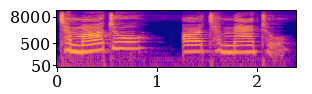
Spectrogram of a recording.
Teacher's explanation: the first syllable has the schwa sound in this word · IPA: ə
